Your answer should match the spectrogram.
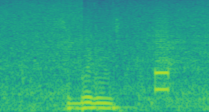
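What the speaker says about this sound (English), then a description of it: "we're getting a phone call" Telephone touch-tone dialing beeps: a longer cluster of dual tones followed by a short single beep, heard near and clear with no talk over them.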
